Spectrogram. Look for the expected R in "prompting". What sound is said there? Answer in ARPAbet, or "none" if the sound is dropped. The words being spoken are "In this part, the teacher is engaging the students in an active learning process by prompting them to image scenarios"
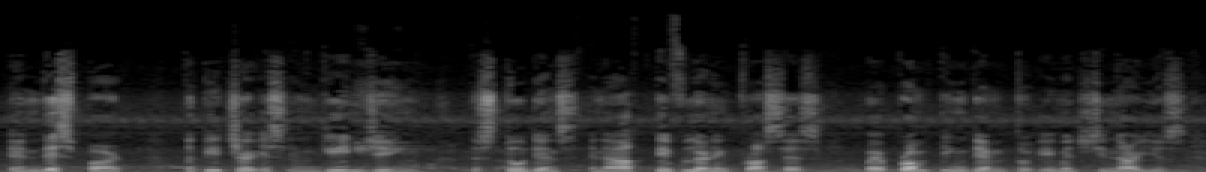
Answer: R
